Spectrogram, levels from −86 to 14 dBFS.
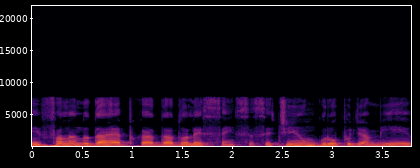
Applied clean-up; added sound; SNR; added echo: neural mask model Resemble Enhance denoiser.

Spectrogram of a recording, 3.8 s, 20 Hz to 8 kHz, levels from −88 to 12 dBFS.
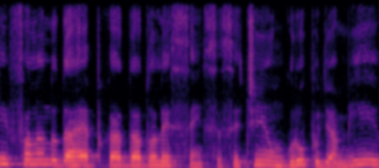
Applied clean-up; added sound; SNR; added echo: none; none; none; none.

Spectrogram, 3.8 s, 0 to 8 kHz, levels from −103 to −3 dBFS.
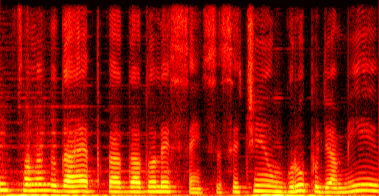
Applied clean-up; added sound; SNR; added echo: neural separator model SepFormer DNS4.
